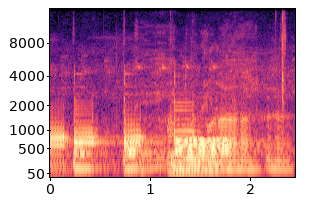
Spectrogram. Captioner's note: indistinct chatter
